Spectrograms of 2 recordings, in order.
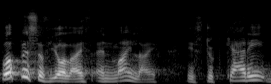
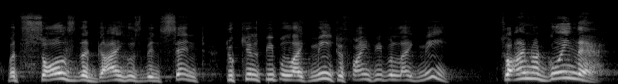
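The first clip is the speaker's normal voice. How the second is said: alarmed pleading, rising louder and higher; acted worried objection to God; frightened protest; 4 semitones higher, 6 dB louder than usual. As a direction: protest anxiously, building to a loud refusal. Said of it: "I think he's frightened".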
